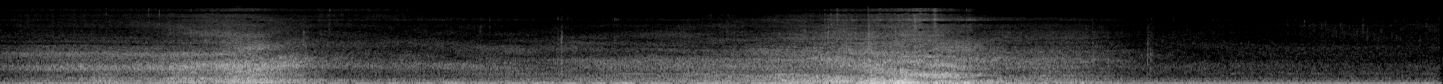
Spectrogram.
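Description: Road traffic passing by: a car goes past about two seconds in, then a small box truck passes more loudly about nine seconds in, its low rumble fading away afterwards.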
